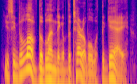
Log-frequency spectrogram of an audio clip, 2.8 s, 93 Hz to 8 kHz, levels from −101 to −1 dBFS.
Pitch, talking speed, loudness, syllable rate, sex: 115 Hz, 260 wpm, -18 LUFS, 6.4 syllables/s, male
